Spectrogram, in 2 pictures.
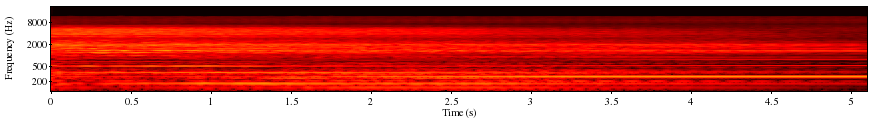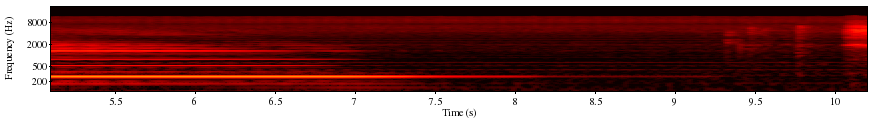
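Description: Ibanez hollow-body electric guitar's last chord ringing out and slowly dying away, fading out about seven seconds in. A steady low hum is left after it, with a few faint clicks near the end.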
